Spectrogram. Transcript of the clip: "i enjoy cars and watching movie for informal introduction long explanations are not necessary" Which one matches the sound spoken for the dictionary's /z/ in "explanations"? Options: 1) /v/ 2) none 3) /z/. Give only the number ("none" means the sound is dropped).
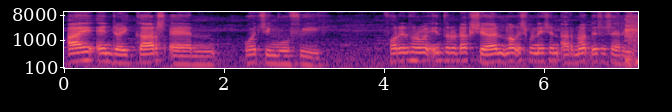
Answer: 2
